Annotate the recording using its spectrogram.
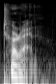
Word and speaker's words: Turin: NPR's Key Molesky, and that is how you say Turin.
